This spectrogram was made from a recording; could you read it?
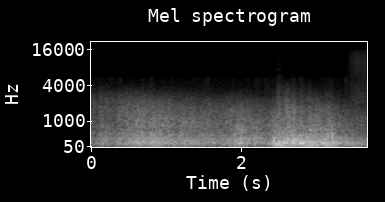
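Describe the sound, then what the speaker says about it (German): Steady heavy rainfall hisses throughout while deep thunder rumbles and swells louder toward the end. "Immer wieder zerstört Regen ihre Arbeit."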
